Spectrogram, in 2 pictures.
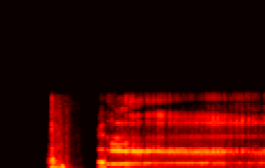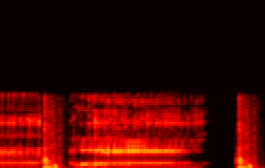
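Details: Several loud, long, deep belches in a row, each a drawn-out throaty eructation with short gaps between, from a person burping while being punched.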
